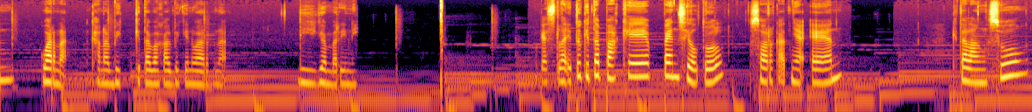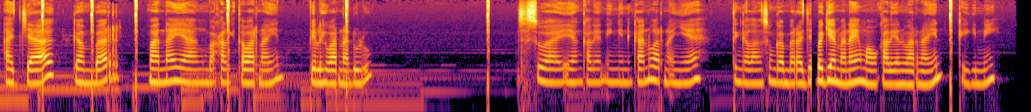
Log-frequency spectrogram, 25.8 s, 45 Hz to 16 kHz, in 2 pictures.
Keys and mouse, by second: 5.4 click, 13.3 click, 15.7 click, 16.2 ctrl+z, 17.2 click, 18.6 z, 18.9 click, 24.7 click.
